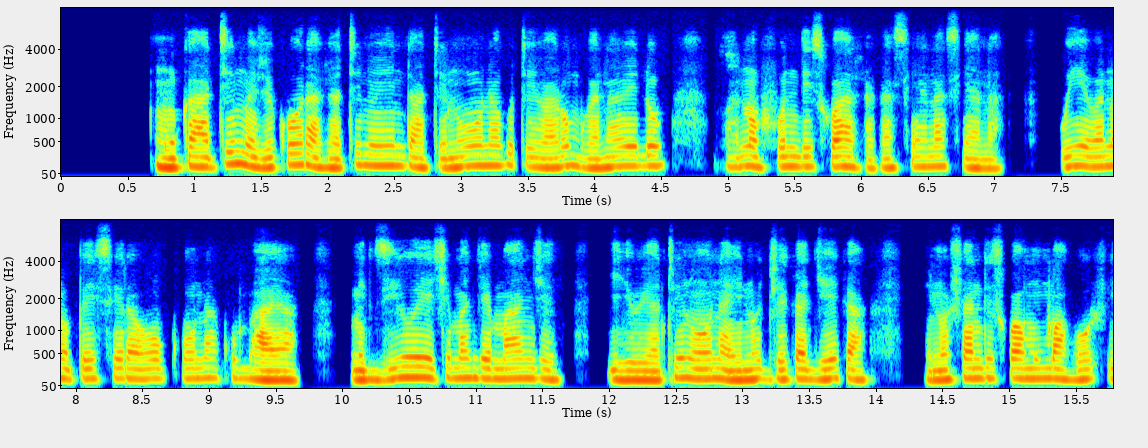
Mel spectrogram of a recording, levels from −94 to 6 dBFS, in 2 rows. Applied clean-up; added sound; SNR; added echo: none; none; none; none.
